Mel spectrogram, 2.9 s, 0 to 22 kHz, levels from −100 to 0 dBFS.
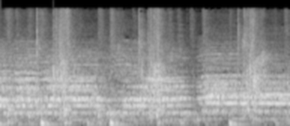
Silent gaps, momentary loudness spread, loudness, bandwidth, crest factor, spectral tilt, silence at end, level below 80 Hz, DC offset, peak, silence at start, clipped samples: none; 4 LU; -13 LUFS; 16.5 kHz; 14 dB; -3.5 dB/octave; 0 s; -36 dBFS; under 0.1%; 0 dBFS; 0 s; under 0.1%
